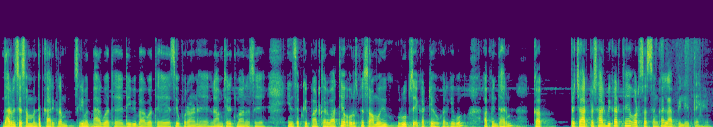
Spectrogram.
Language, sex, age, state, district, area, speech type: Hindi, male, 45-60, Madhya Pradesh, Jabalpur, urban, spontaneous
